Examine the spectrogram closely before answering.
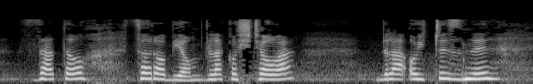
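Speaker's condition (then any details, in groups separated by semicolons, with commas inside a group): No condition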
